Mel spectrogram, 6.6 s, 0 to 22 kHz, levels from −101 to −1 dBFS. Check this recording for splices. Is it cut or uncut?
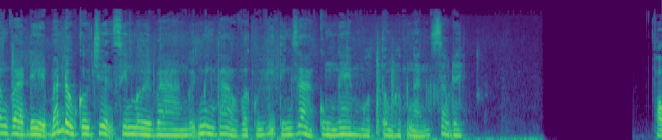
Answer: uncut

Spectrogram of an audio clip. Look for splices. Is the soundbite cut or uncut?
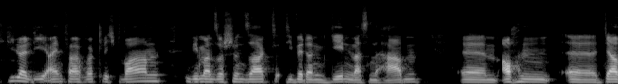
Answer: cut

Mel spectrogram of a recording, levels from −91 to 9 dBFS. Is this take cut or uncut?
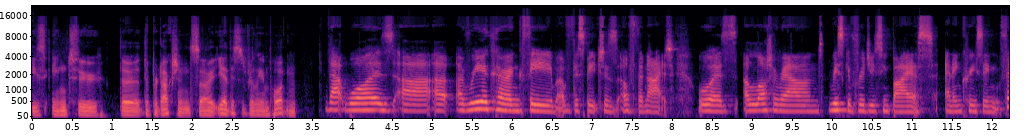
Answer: uncut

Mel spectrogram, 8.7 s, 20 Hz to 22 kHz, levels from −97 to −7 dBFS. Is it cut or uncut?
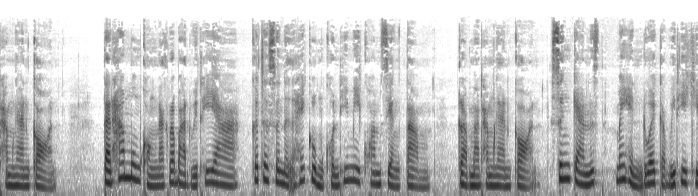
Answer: cut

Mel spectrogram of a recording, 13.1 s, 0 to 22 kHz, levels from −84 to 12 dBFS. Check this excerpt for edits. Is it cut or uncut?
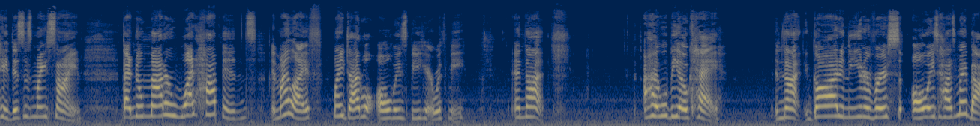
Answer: cut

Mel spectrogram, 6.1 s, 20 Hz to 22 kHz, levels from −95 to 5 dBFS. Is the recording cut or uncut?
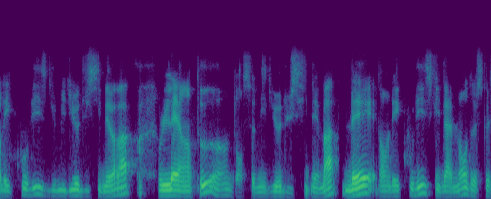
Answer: cut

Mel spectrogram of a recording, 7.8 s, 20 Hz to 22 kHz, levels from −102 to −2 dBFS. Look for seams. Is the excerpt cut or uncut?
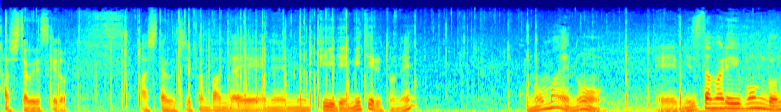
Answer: uncut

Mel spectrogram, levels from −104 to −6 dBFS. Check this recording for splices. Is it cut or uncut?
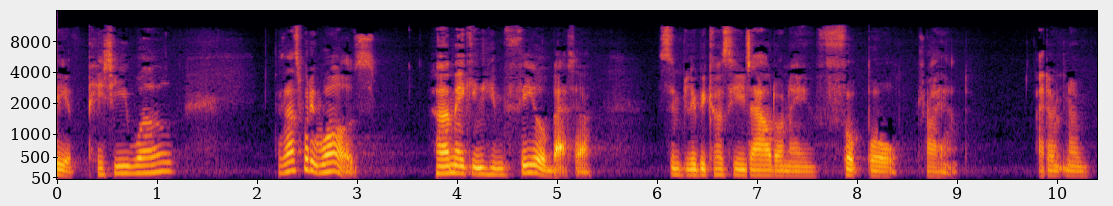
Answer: cut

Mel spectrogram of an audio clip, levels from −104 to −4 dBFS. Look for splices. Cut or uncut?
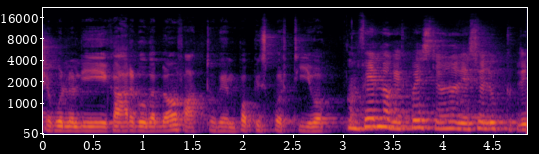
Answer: cut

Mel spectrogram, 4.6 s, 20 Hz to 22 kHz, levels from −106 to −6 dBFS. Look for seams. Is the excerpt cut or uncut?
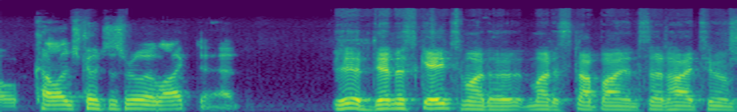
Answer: uncut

